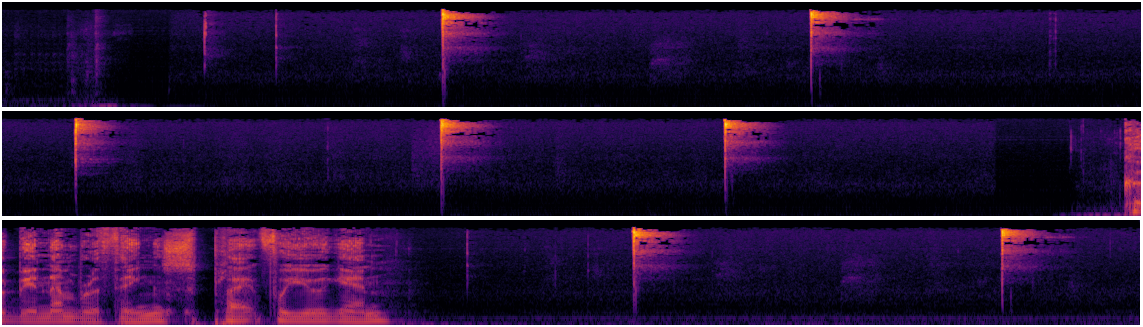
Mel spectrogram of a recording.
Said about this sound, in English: You might think it's a pen clicking, but it's not. It's clipping your nails.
